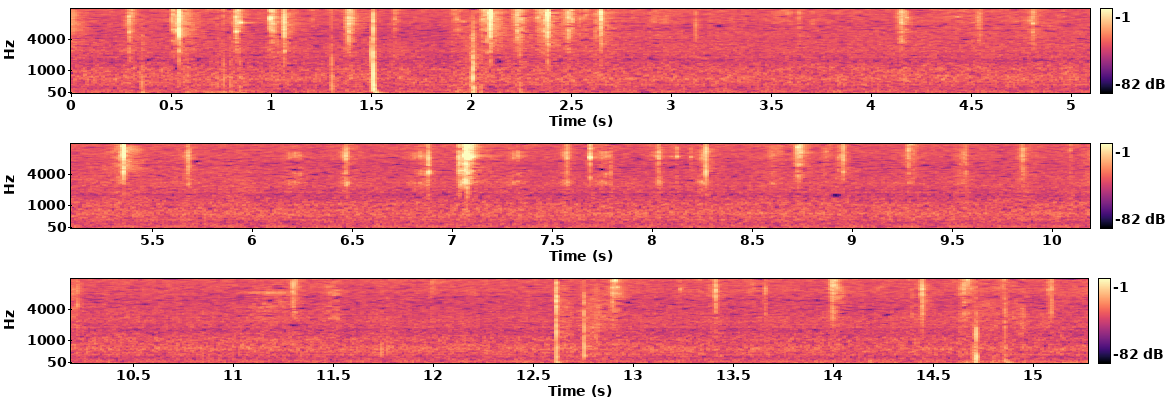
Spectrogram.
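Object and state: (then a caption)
Steel scissors snipping. Medium steel scissors with pink plastic handles are held in the hand, their blades opened and closed to snip and click. Sharp, brief metallic clicks and snips come in a quick flurry at first, then turn sparse and scattered. Between them a quiet, steady low hum sits underneath.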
